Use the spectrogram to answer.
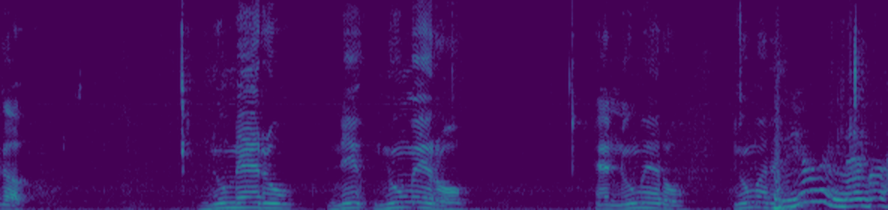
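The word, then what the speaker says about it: numéro: how to say number numero no okay exact same spelling as Spanish but not the same pronunciation hold on how should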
